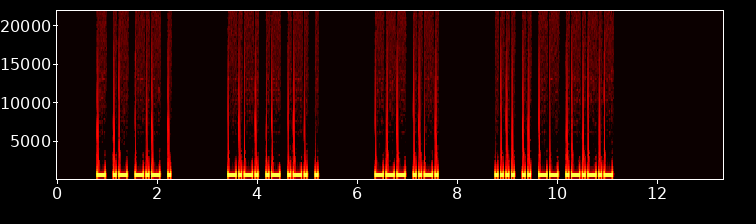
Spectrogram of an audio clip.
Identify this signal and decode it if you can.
Morse code, heard as a keyed tone, about 21 wpm, 700 Hz. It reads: TAKE CARE OF HIM.
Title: 3x Word-Spacing - Sentences from Top 300 Words - 22wpm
